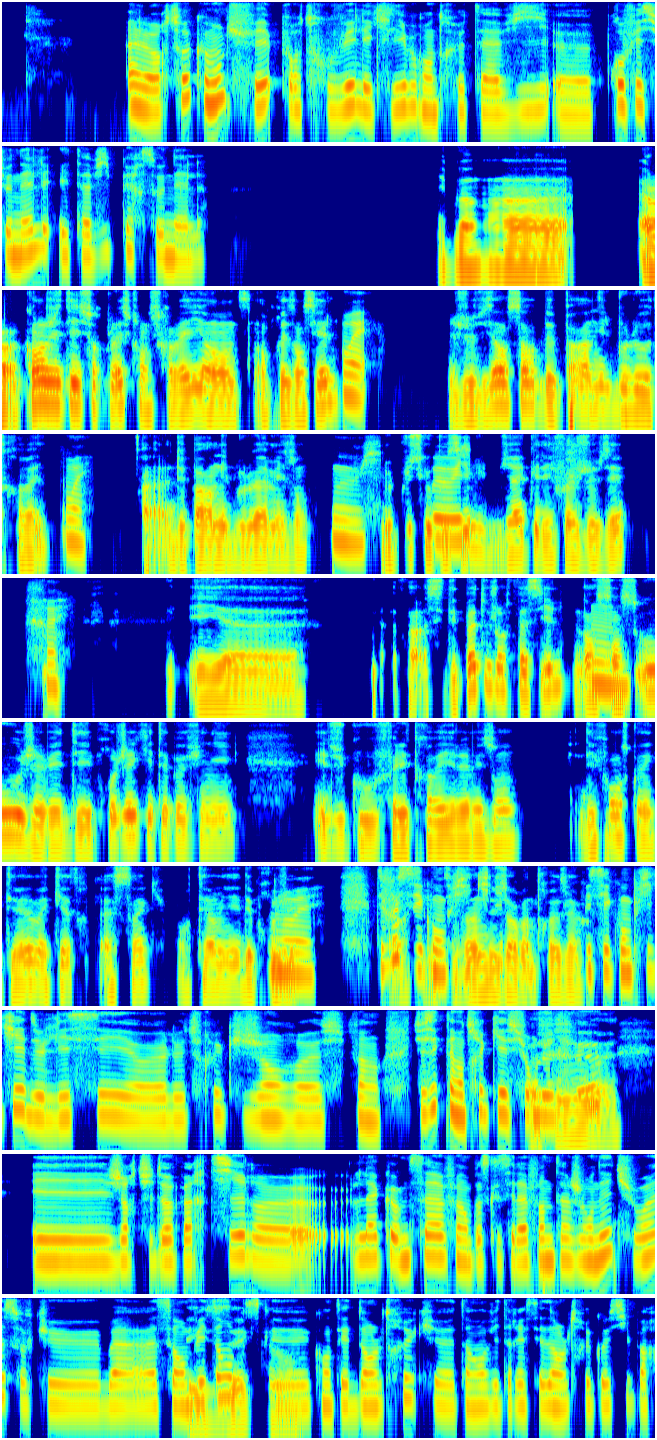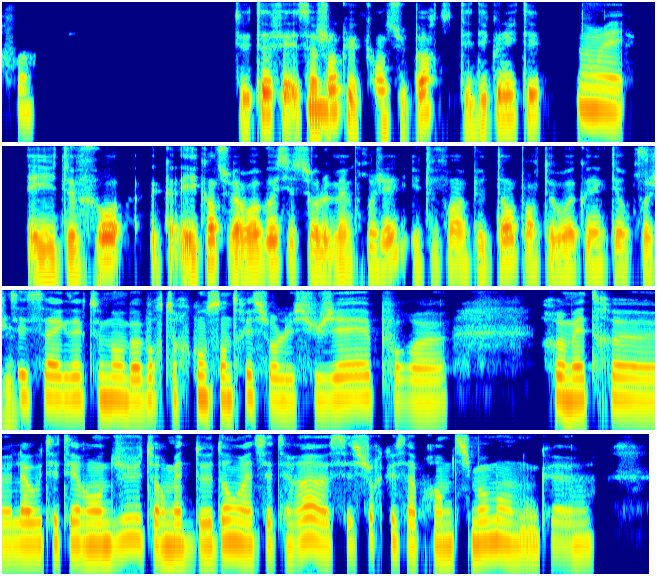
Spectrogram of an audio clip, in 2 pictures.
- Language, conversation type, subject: French, unstructured, Comment trouves-tu l’équilibre entre travail et vie personnelle ?
- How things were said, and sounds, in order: drawn out: "bah"; tapping; other background noise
